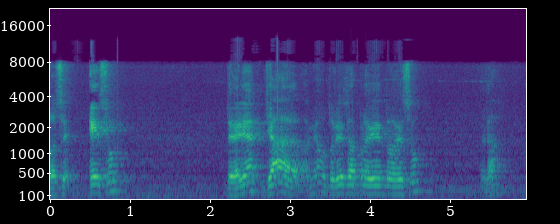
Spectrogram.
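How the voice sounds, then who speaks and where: This man has a fairly high voice and speaks at a moderate pace. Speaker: radio announcer and journalist. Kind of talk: interview answer.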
